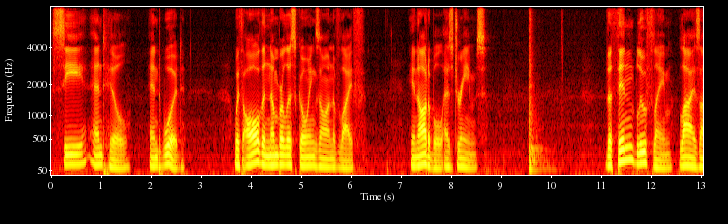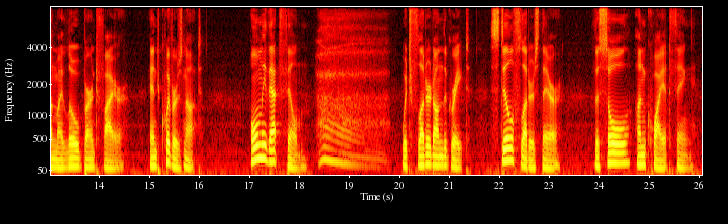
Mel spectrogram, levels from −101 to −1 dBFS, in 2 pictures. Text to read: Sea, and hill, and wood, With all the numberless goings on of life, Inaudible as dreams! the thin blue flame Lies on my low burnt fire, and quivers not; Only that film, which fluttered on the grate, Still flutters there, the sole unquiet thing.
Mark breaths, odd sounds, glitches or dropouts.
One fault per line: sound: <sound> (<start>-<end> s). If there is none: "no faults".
sound: thud (9.5-10.3 s)
sound: sigh (18.3-19.9 s)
